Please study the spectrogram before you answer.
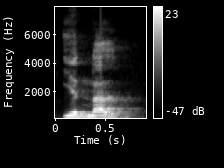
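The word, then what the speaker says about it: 옛날: ইয়েন্নাল অতীতে তধ্বনির বাচ্চামের পরে নিয়ন আছে, এই জন্য এখানে এই স্বরটাও ন উচ্চারণ করতে হবে।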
